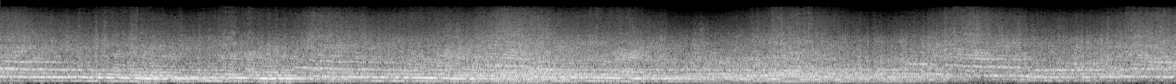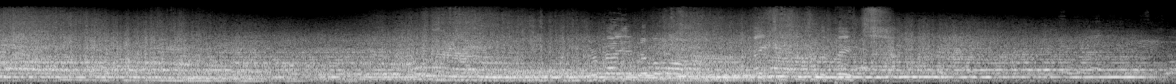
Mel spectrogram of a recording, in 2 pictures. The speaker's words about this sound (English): Gibson engine LMB2 sounding very much the same.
